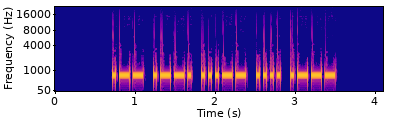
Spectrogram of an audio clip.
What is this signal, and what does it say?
Morse code, heard as a keyed tone, about 37 wpm, 700 Hz. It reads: WP3HJ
